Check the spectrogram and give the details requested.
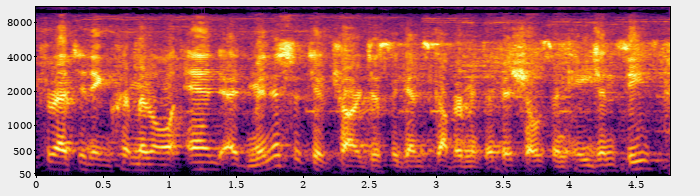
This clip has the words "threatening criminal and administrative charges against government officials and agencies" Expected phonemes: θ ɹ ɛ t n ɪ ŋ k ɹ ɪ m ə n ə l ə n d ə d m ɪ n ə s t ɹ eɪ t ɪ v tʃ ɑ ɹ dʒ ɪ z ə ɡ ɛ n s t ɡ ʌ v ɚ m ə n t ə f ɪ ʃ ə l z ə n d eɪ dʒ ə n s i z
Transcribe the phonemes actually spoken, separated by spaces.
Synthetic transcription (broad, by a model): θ ɹ ɛ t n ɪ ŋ k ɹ ɪ m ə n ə l ə n d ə d m ɪ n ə s t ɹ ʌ t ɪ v tʃ ɑ ɹ dʒ ɪ z ə ɡ ɛ n s t ɡ ʌ v ɚ m ə n t ə f ɪ ʃ ə l z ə n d eɪ dʒ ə n s i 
